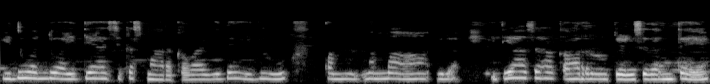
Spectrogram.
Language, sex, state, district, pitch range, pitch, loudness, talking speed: Kannada, female, Karnataka, Bellary, 240-275 Hz, 255 Hz, -18 LUFS, 70 wpm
